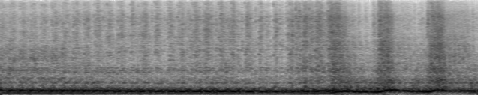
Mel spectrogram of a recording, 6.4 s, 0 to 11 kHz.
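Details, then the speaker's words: 1976 Chevy C10 small-block 350 V8 just converted from a 2-barrel to a 4-barrel carburetor, first startup with the choke cable not yet wired: deep idle loads up and stumbles, surging unevenly; too much choke. "okay well it runs so sounds like we don't have we have too much choke so I haven't wired the choke cable on yet"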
